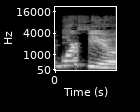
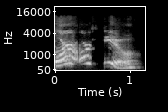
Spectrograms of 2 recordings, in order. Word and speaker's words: Morphew: I'm saying it right morphew it's an Oxon okay okay you want more or few more or few that's right we want more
